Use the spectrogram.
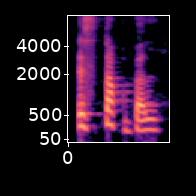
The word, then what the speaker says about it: استقبل: استقبل. Do you recall the second principle? If there are no long syllables, stress the third to last syllable.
